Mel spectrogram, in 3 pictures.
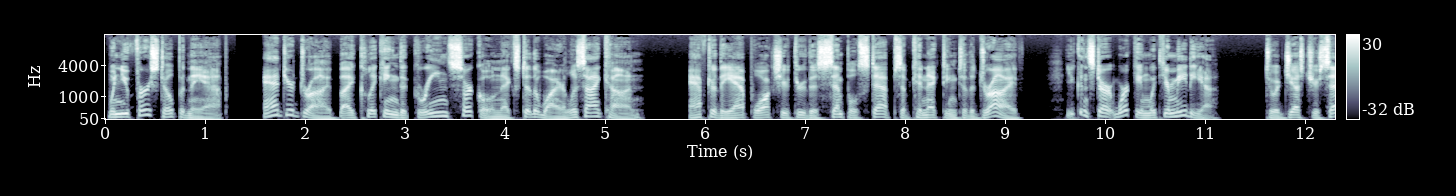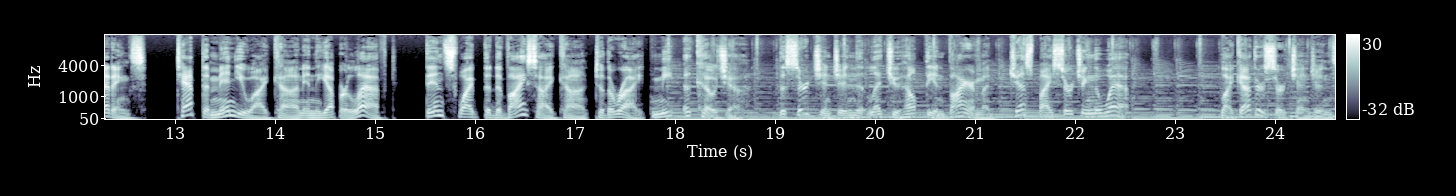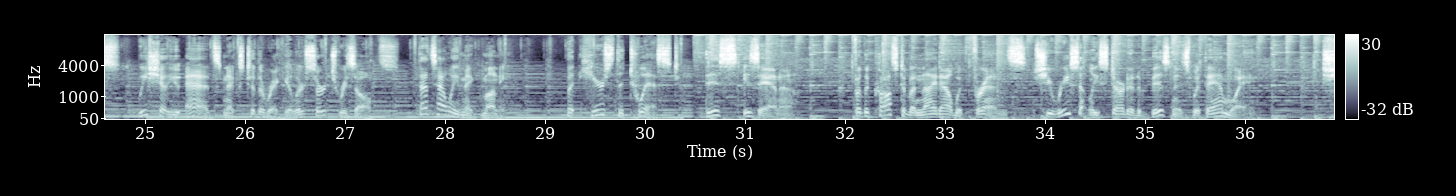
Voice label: E Learning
